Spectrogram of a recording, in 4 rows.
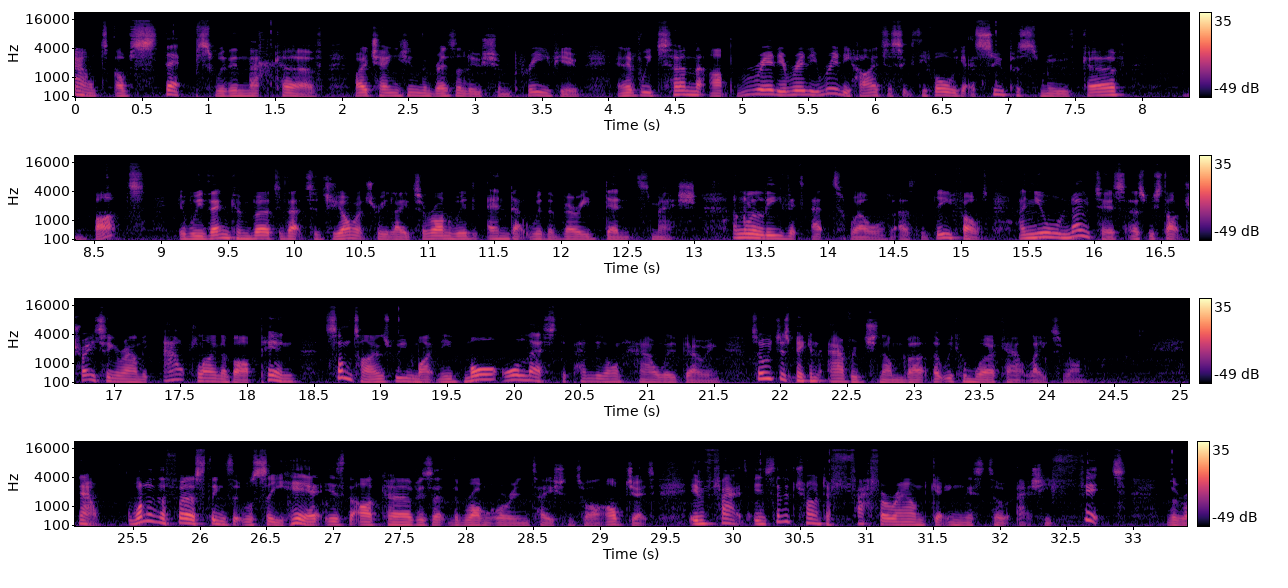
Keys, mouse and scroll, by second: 3.0 click, 12.3 click, 12.9 KP_1, 13.0 KP_2, 13.0 KP_2, 13.3 Return, 25.1 middle click.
